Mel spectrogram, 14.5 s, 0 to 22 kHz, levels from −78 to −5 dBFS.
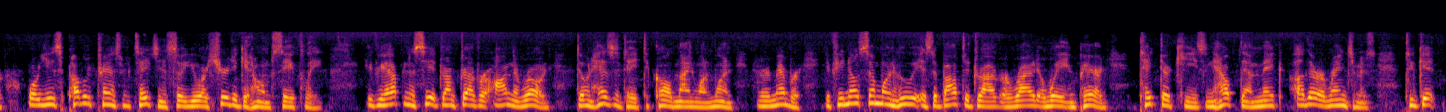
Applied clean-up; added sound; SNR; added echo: neural mask model Resemble Enhance denoiser.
